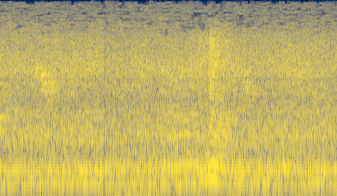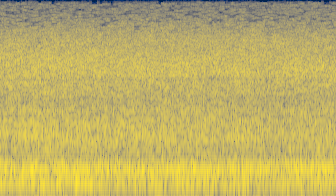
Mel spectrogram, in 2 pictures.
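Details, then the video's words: Bees collecting nectar on flowering willow in early spring in Europe: a steady, dense, low buzzing hum that runs unbroken throughout, with one brief faint chirp partway through. "Bees Buzzing Sound, Early Spring"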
